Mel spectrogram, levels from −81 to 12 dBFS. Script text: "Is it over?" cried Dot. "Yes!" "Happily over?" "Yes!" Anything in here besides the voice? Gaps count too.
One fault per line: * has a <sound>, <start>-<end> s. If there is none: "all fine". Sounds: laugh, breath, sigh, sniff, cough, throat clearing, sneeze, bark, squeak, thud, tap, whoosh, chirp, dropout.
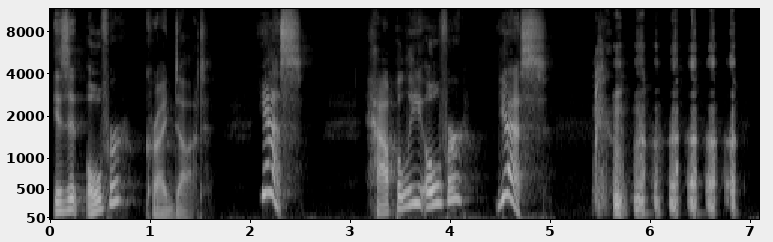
* has a laugh, 5.4-7.0 s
